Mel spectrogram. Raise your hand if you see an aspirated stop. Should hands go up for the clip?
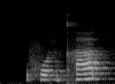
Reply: yes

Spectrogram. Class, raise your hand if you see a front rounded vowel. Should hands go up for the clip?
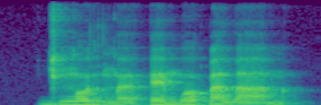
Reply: no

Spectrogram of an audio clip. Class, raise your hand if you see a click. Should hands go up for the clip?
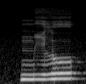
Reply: no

